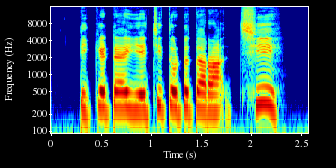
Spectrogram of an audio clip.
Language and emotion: Tamil, disgusted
